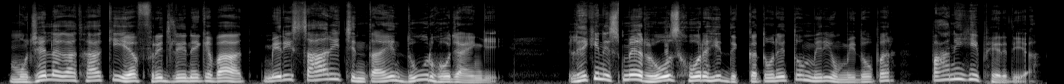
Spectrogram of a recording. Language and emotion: Hindi, sad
